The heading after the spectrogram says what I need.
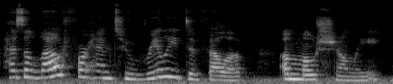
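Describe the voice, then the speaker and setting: A woman's voice: on the high side, very animated, normal speed, slight background noise. A woman delivering scripted commentary in a sarcastic manner. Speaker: video commentator.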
